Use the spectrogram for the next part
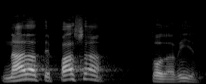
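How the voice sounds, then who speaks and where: A man's voice: high-pitched, sing-song, moderate pace. A male pastor preaching an emphatic sermon, asking the congregation questions and dropping in English phrases.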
